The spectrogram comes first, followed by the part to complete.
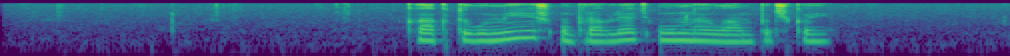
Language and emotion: Russian, neutral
